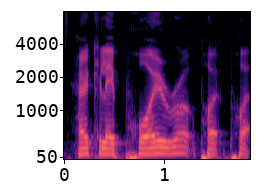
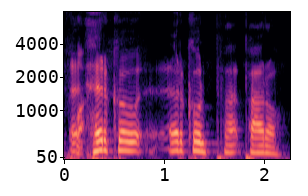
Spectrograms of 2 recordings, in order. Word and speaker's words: Hercule Poirot: Hercule Poirot. Hercule Poirot. Poirot. Yeah. Hercule Poirot, yes.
